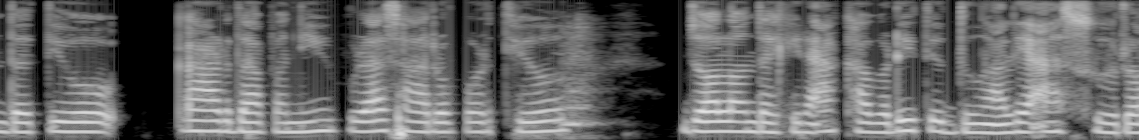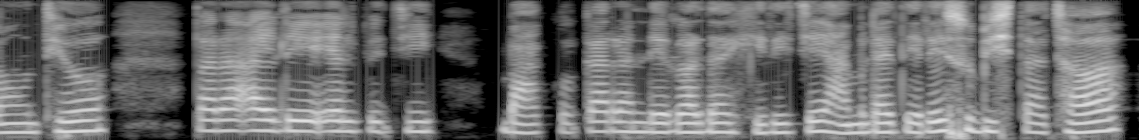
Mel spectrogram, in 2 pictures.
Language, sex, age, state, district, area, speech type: Nepali, female, 18-30, West Bengal, Darjeeling, rural, spontaneous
